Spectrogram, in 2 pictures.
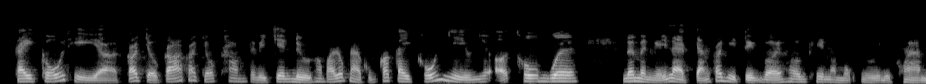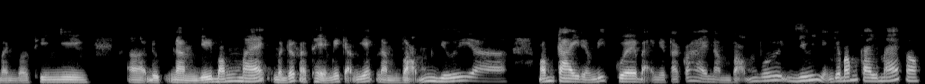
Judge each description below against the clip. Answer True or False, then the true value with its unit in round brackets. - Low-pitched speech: True (130 Hz)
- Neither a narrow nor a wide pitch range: False (5.9 semitones)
